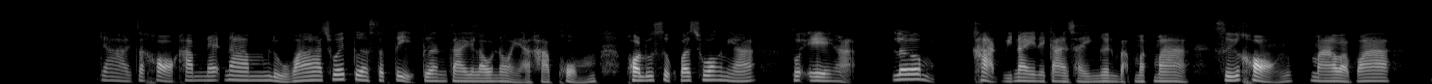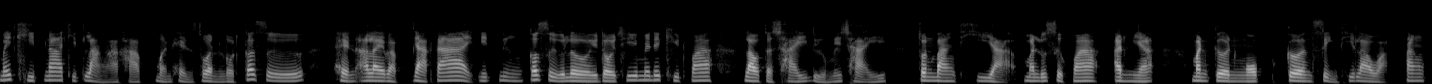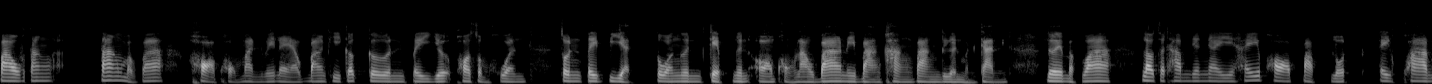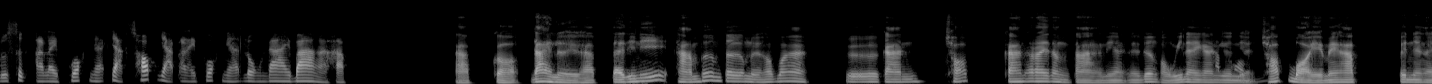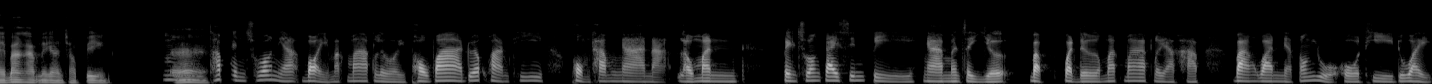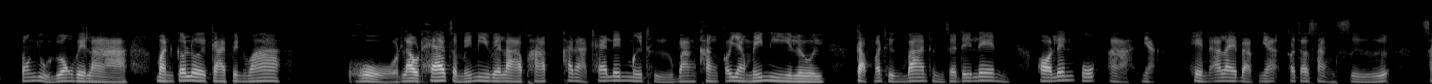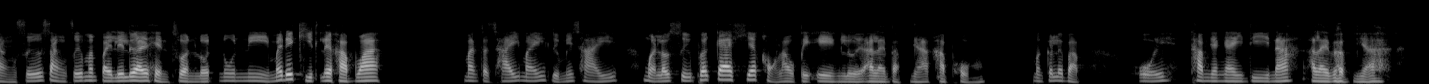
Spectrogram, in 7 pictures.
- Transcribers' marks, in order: other background noise; laughing while speaking: "แบบเนี้ย"
- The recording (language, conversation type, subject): Thai, advice, จะทำอย่างไรให้มีวินัยการใช้เงินและหยุดใช้จ่ายเกินงบได้?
